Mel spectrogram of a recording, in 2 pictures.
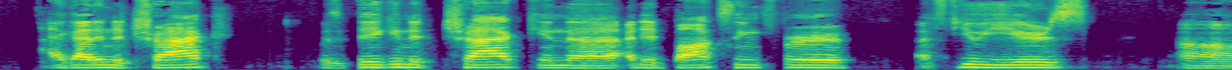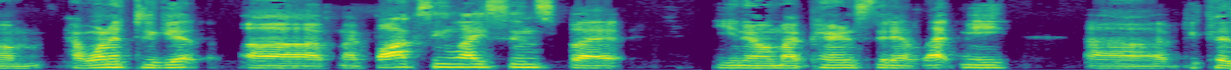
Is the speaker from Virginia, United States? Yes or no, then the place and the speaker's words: yes; Fairfax, Virginia, United States; now in San Ramon, United States; I was born in Virginia, Fairfax, Virginia.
